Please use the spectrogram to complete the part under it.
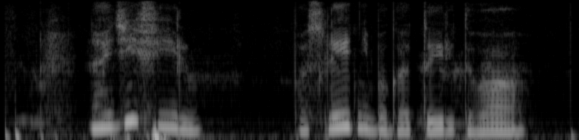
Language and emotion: Russian, sad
